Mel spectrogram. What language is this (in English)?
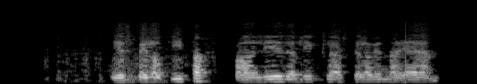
Icelandic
